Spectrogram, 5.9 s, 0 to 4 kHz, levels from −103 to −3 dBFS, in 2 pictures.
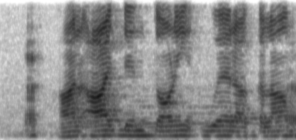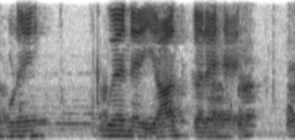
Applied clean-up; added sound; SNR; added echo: none; Livestock, farm animals, working animals; 12 dB; none.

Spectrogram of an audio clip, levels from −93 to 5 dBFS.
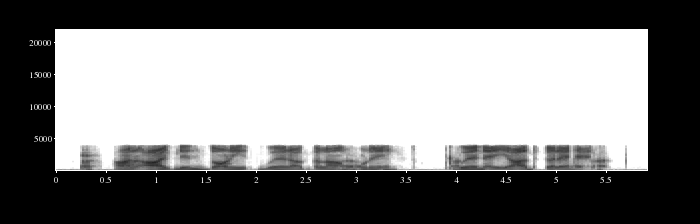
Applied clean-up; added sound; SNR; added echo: neural diffusion model UNIVERSE++.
